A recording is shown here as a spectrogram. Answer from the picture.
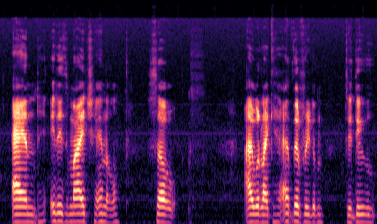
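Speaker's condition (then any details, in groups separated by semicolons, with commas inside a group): Cerebral palsy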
